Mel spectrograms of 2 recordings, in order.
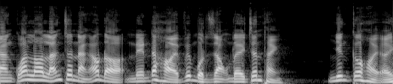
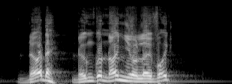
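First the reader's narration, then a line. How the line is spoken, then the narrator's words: Old man shouting loudly. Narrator (Vietnamese): Lão hét lớn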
